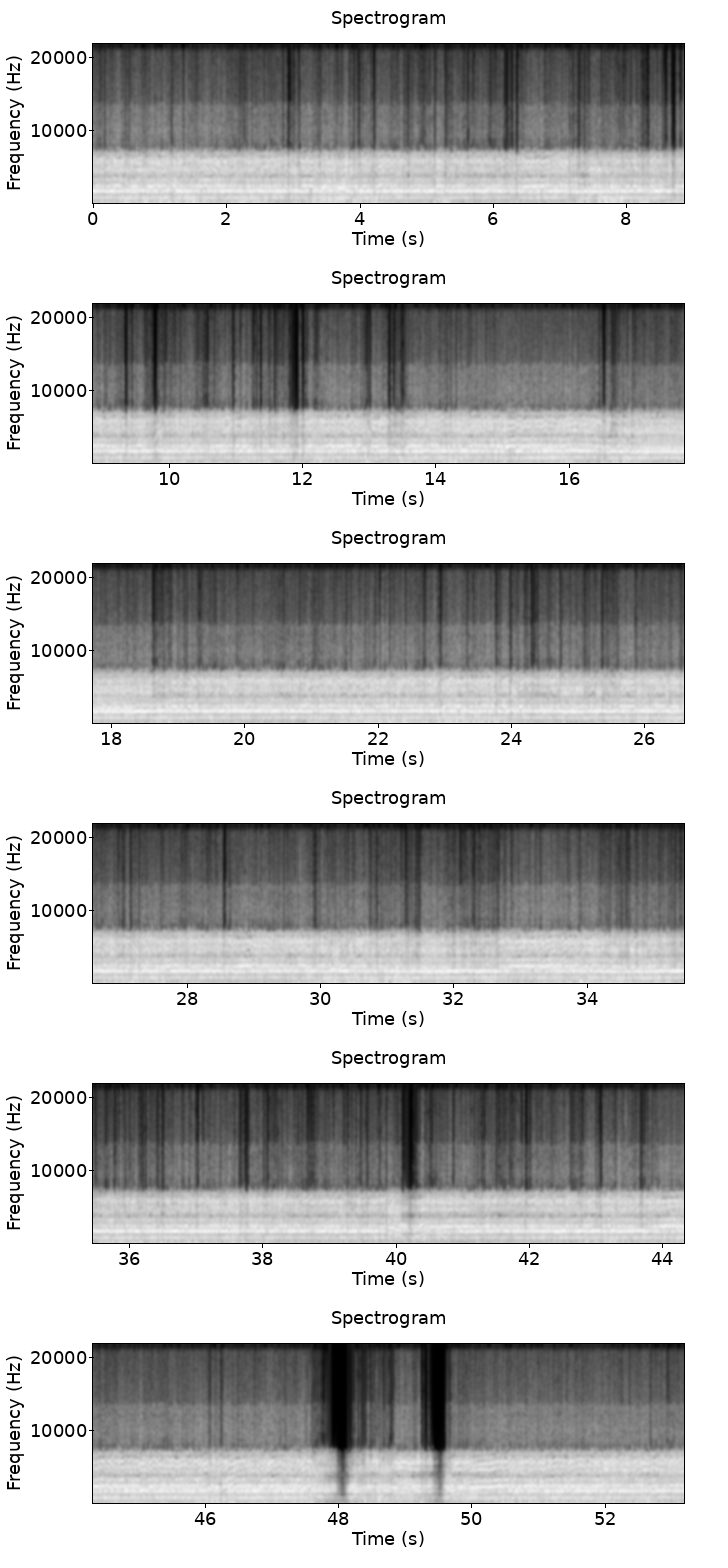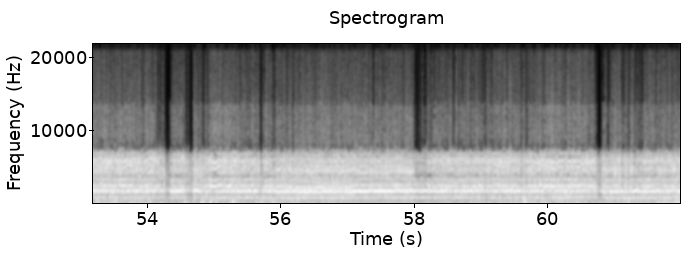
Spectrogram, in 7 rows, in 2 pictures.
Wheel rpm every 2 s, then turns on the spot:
230, 230, 230, 230, 230, 230, 230, 220, 220, 230, 230, 240, 230, 230, 230, 230, 220, 220, 230, 220, 190, 230, 220, 180, 120, 200, 230, 230, 220, 230, 220.
none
